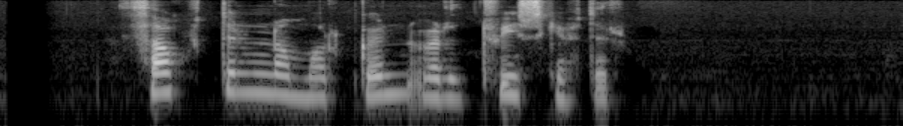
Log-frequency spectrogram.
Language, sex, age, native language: Icelandic, female, 18-19, Icelandic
